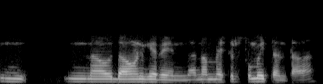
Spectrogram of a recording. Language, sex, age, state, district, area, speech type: Kannada, male, 18-30, Karnataka, Davanagere, rural, conversation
